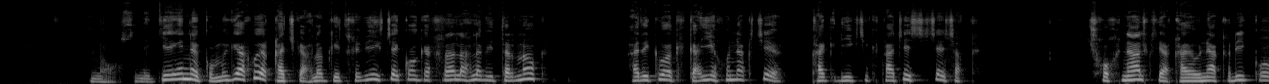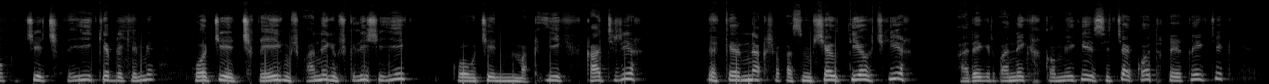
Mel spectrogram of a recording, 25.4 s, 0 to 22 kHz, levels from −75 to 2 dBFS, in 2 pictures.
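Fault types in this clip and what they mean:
Periodic USB or driver dropouts: Regular ticks roughly eight times a second, every 0.124 s from 13.36 to 21.04 s, as about a millisecond of speech is skipped each time because a recurring background task stalls the USB bus or audio driver.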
